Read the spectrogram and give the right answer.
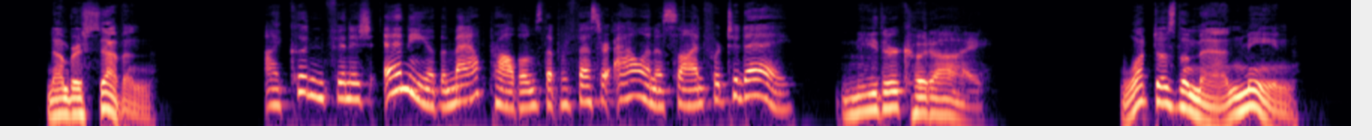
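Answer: He couldn't finish the math problems either.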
